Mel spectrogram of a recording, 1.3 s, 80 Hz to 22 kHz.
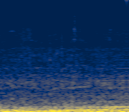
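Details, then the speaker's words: High-mileage VW Scirocco, 142,000 miles, turbo diesel, road test at full throttle: deep, steady rumble with strong pull and no knocks, whistles or unwanted noises. The turbo is healthy. "woo it goes like clappers there certainly nothing wrong with TBO it absolutely flies it's not pulling there's no one wanted noises it feels absolutely fine"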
